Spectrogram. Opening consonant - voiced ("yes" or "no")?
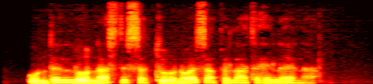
yes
